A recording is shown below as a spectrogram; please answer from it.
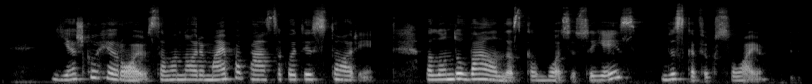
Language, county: Lithuanian, Marijampolė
